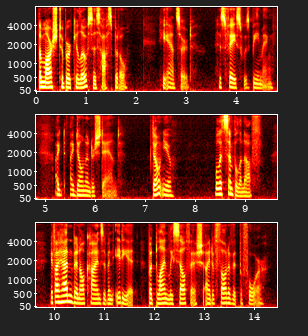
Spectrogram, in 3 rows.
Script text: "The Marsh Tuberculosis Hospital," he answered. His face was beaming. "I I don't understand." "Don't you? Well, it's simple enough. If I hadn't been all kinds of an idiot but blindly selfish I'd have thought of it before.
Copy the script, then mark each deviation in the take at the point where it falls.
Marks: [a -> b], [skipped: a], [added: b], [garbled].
"The Marsh Tuberculosis Hospital," he answered. His face was beaming. "I I don't understand." "Don't you? Well, it's simple enough. If I hadn't been all kinds of an idiot but blindly selfish I'd have thought of it before.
